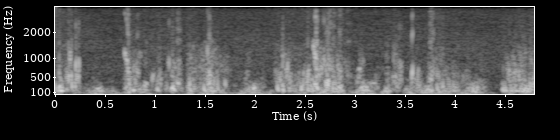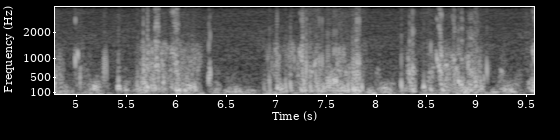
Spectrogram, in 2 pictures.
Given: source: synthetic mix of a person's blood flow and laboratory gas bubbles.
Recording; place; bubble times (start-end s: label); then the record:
Doppler ultrasound of blood flow; precordium
0.00-0.28 s: bubbles
0.67-1.76 s: bubbles
2.18-2.97 s: bubbles
3.29-3.48 s: bubbles
3.54-3.67 s: bubbles
3.71-4.05 s: bubbles
4.44-4.88 s: bubbles
4.95-5.08 s: bubbles
5.25-5.33 s: bubbles
5.38-6.27 s: bubbles
6.30-6.38 s: bubbles
6.84-7.91 s: bubbles
8.22-9.14 s: bubbles
9.48-9.59 s: bubbles
From the record:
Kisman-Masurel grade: 444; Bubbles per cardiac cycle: continuous sound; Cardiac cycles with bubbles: 100%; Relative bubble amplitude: maximal (0.775 to 0.999); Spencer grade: 4 (maximum detectable bubble signal sounding continuously throughout systole and diastole of every cardiac period, and overriding the amplitude of the normal cardiac signals); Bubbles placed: only in the low amplitude regions of the cardiac cycle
